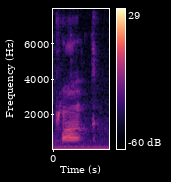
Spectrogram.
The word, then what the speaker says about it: Planck: I'm pricing I wrong I think it's pronounced plunk but at the planks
